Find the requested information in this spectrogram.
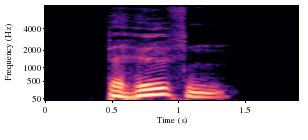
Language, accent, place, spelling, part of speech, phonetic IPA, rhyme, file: German, Germany, Berlin, behülfen, verb, [bəˈhʏlfn̩], -ʏlfn̩, De-behülfen.ogg
- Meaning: first-person plural subjunctive II of behelfen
